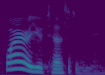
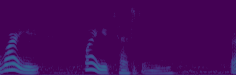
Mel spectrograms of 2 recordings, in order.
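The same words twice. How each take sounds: First: Cool, even, unbothered; calm Jedi-like rebuke. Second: Low, hushed and unhurried; quiet calm rebuke. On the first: Pastor coaching calm reply to family member, unbothered. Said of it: "Like a Jedi". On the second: Pastor coaching church on Thanksgiving retort, hushed calm. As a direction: softly turn the question back. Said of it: "Just say that to him". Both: Shown as a demonstration.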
